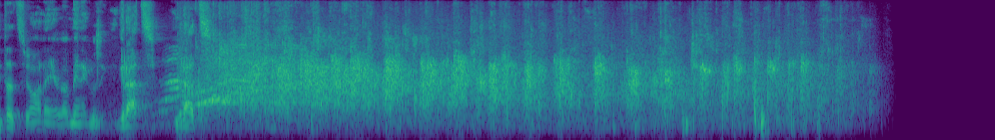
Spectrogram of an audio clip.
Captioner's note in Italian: Applauso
